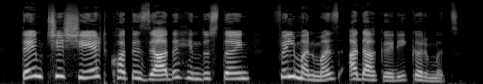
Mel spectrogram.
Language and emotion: Kashmiri, neutral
